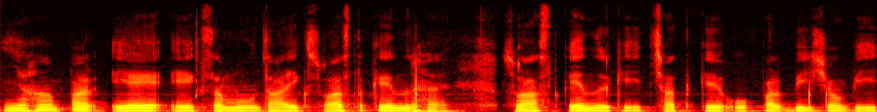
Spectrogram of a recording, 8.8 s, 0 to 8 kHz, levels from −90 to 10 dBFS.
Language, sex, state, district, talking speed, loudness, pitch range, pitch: Hindi, male, Uttarakhand, Tehri Garhwal, 100 wpm, -17 LUFS, 115-120 Hz, 115 Hz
